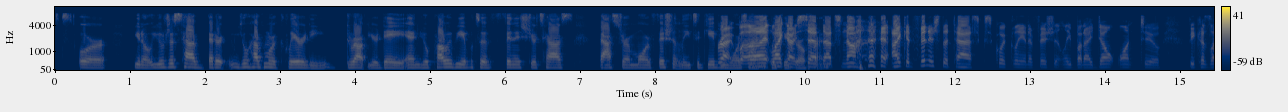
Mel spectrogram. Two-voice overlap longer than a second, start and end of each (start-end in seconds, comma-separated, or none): 8.8-10.3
